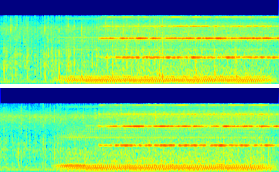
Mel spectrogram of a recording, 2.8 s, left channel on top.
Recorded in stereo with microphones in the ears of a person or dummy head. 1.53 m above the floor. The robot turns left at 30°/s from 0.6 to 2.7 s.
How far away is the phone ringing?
About 2.5 m.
